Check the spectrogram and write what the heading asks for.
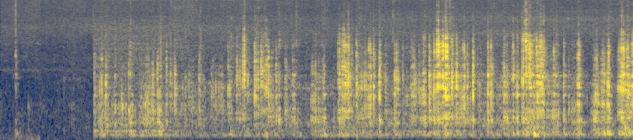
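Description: Small cement mixer starting about a second in and turning a wet load of coco coir in calcium nitrate solution, a steady churning with irregular clatter.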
